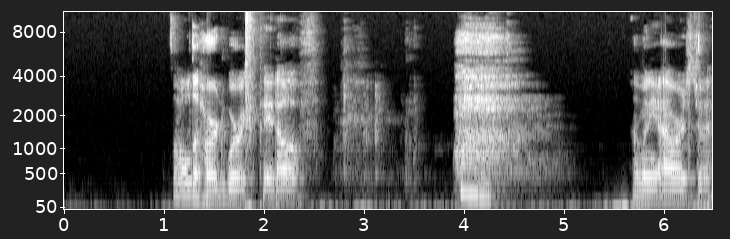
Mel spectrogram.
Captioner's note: exhale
